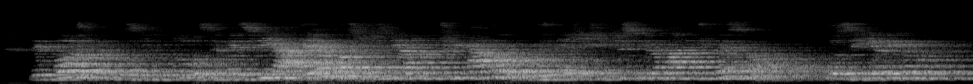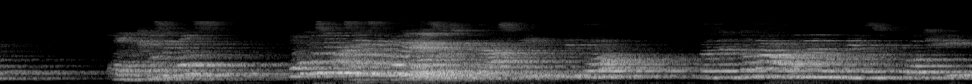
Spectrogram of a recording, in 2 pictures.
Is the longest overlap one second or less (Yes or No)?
No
